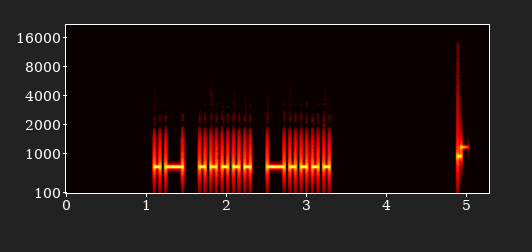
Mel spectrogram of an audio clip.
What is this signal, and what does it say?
Morse code, heard as a keyed tone, about 17 wpm, 700 Hz. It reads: A56
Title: Common Cut Numbers - 3-Digit 17wpm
